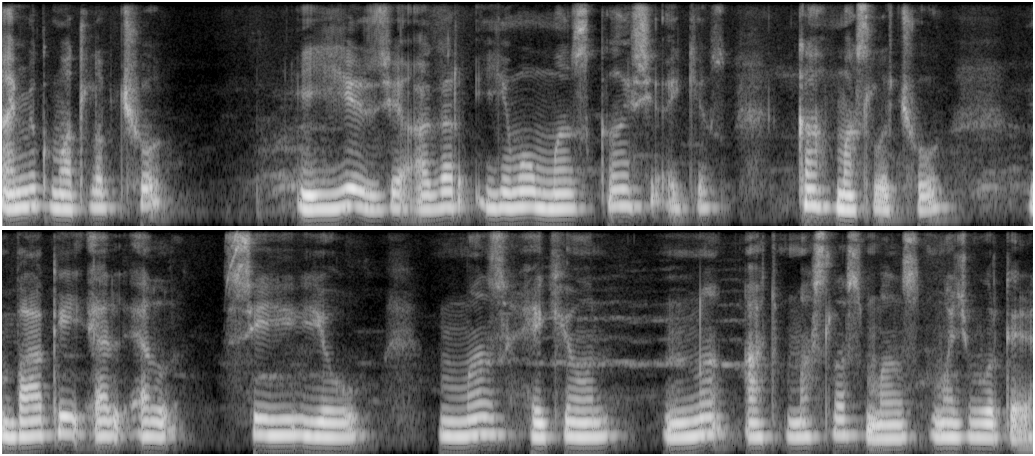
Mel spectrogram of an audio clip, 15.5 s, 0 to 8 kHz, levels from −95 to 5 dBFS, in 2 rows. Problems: constant background noise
